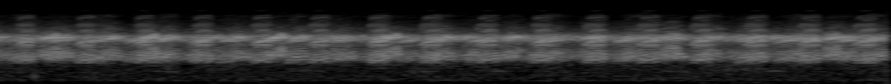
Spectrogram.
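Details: Frogs croaking in a thick chorus, with rhythmic pulses about twice a second swelling and fading over a steady buzzing background.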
